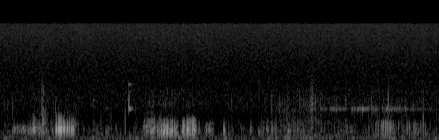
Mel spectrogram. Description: And The Like Good Stomach Gurgle, This My Hungriness Good.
